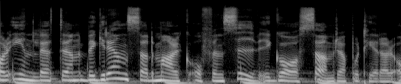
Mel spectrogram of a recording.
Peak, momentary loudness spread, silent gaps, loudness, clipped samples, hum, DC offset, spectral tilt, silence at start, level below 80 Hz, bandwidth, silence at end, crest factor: -6 dBFS; 6 LU; none; -21 LUFS; under 0.1%; none; under 0.1%; -5 dB/octave; 0 s; -30 dBFS; 16 kHz; 0 s; 16 dB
